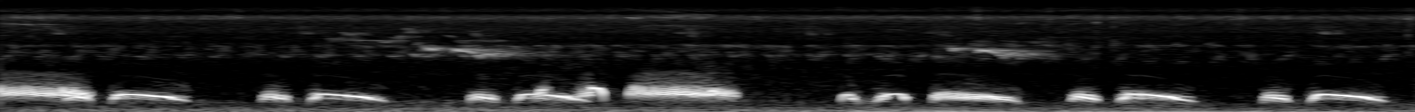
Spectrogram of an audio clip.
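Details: ['Lâm Đồng spotted dove used as a decoy for trapping wild doves, cooing strongly. Low two-note coos run in a steady series, with one longer droning coo in the middle. Faint chirps from other birds sound behind it.']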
